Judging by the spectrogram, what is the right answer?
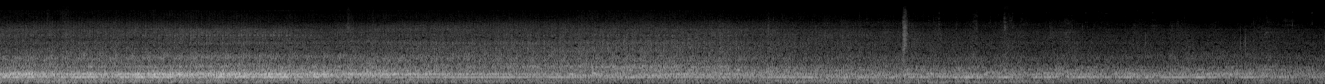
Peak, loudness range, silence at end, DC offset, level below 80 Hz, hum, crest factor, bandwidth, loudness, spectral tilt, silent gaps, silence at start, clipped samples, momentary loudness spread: -10 dBFS; 8 LU; 0 s; under 0.1%; -50 dBFS; none; 16 dB; 16.5 kHz; -27 LUFS; -5.5 dB/octave; none; 0 s; under 0.1%; 9 LU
